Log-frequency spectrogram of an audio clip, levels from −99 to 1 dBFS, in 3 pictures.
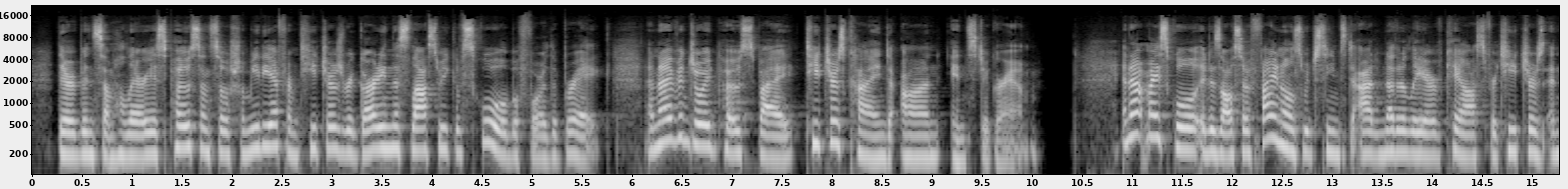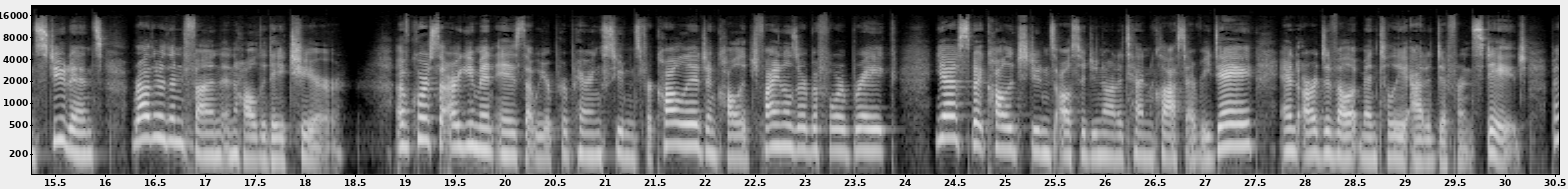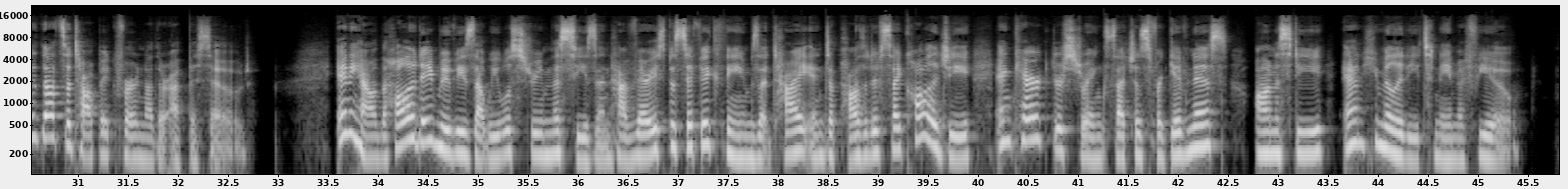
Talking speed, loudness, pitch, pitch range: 170 wpm, -19 LUFS, 210 Hz, 185-250 Hz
